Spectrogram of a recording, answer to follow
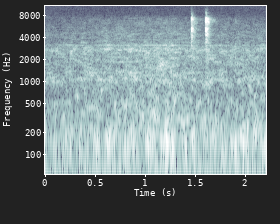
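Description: Near silence broken by two quick computer mouse clicks in a row about one and a half seconds in.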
